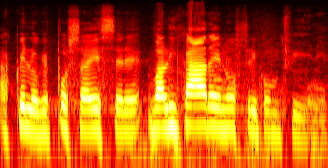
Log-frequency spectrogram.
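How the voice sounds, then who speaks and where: The man's high voice, fairly slow in tempo, varies in pitch in an ordinary way. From Sicily. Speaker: chef. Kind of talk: cooking demonstration. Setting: studio.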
